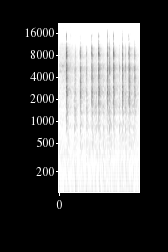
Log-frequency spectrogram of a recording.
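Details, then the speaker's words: Polaris Ranger rear clunk, in neutral, wheel rocked by hand: sharp uneven metallic clacks about seven a second from loose brake pads rattling in the caliper; fix is springs in the half-inch gaps pushing pads off the rotor. Original axles were fine. "this is the sound that we were picking up so what I'm going to do I measured this gaps about a half inch I'm going to put a spring in here on each one of these on each side which will force these brake pads out away from the rotor"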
